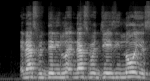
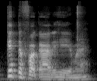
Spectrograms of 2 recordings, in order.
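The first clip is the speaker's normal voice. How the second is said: low, quieter repeat of the brush-off; scoffing dismissal; 11 semitones lower, 4 dB quieter than usual. Real, not acted. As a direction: shake your head at it.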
